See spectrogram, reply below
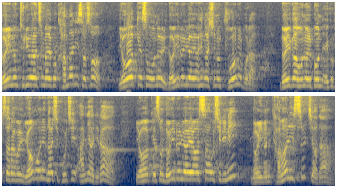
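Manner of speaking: crying out loudly.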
